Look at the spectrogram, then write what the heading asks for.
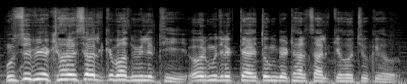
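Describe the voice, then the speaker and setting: A man's voice: sits high, brisk, faint music behind, natural voice. A man playing an earnest older family friend, fatherly and insistent, in a melodramatic story. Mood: earnest, urging. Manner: pleading, insistent.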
